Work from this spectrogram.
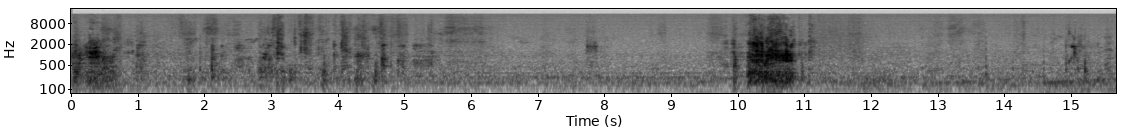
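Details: A 12-week-old bully-style American Pit Bull Terrier puppy makes soft snuffling and whimpering noises, then one loud, harsh bark near the end; faint human voices and thumps behind.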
